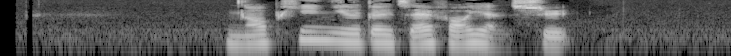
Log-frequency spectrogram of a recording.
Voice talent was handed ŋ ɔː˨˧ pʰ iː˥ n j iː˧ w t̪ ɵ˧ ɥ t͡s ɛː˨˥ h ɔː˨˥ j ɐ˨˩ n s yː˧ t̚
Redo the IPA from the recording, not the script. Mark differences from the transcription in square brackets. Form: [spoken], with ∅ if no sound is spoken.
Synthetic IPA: ŋ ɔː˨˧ pʰ iː˥ n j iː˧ w t̪ ɵ˧ ɥ t͡s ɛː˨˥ [f] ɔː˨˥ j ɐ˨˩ n s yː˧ t̚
